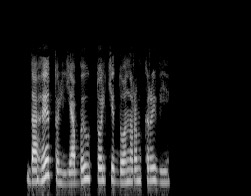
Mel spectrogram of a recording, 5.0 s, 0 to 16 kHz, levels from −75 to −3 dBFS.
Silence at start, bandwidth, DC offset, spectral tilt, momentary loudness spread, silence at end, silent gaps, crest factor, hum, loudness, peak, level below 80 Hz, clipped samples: 0.55 s; 7.4 kHz; under 0.1%; -6 dB/octave; 14 LU; 1.65 s; 1.87-1.93 s; 22 dB; none; -21 LUFS; -2 dBFS; -64 dBFS; under 0.1%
